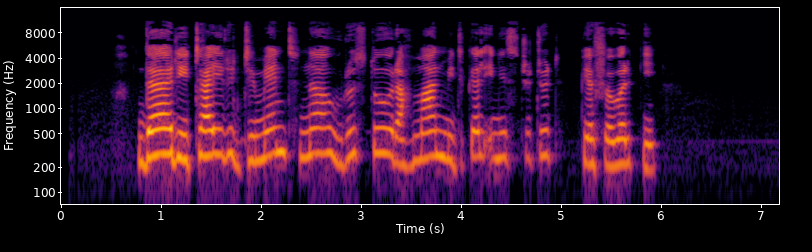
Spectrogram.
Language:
Pashto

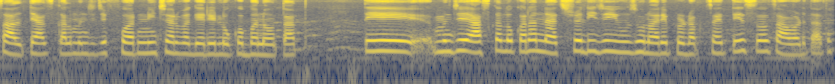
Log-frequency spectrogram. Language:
Marathi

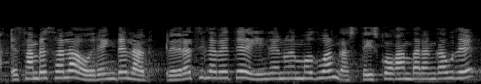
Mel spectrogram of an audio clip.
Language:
Basque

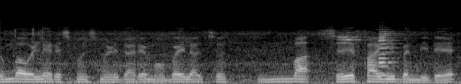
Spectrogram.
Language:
Kannada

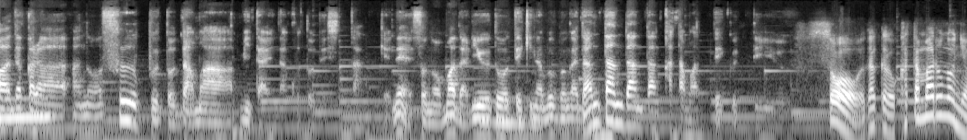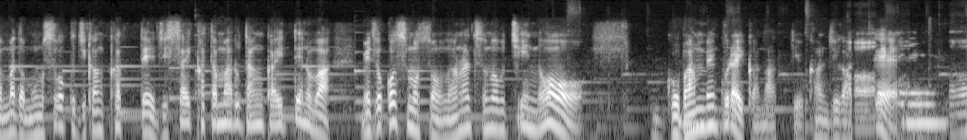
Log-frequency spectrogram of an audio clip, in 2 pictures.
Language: Japanese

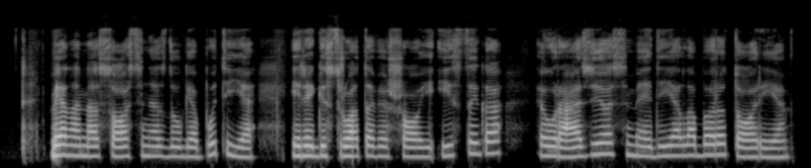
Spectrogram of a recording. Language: Lithuanian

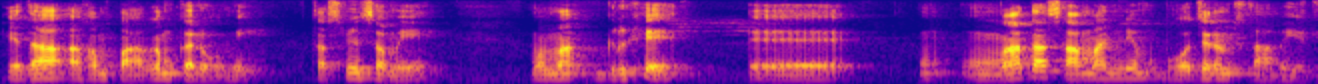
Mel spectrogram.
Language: Sanskrit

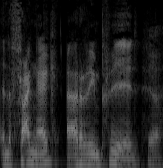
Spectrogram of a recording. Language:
Welsh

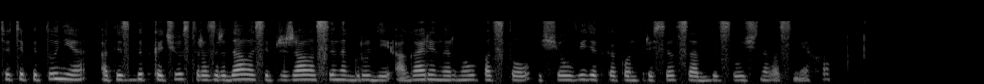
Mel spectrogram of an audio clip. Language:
Russian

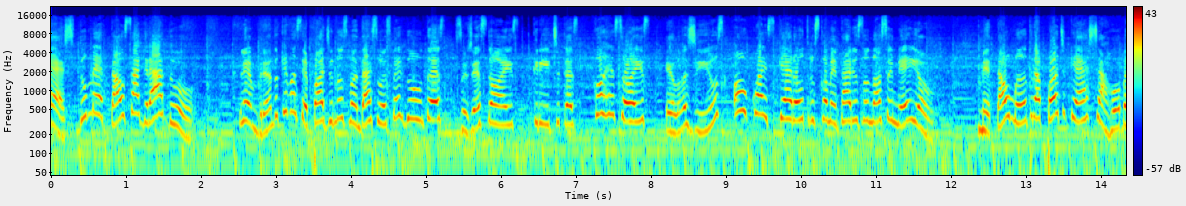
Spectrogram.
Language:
Portuguese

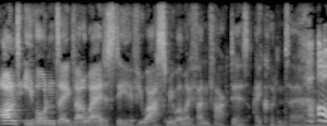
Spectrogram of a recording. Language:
Welsh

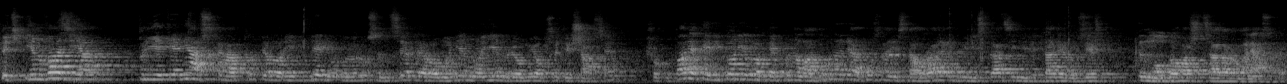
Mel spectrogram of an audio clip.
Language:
Romanian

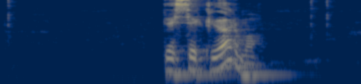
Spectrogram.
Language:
Turkish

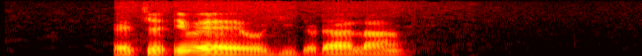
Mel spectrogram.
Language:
Luo (Kenya and Tanzania)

